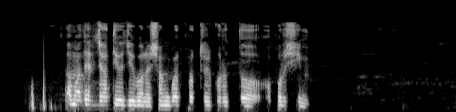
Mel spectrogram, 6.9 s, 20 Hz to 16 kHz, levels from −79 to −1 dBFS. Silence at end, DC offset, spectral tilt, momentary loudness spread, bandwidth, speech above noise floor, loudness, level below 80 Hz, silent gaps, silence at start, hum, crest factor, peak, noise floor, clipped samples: 2.25 s; under 0.1%; -3 dB/octave; 13 LU; 7.8 kHz; 60 dB; -16 LUFS; -60 dBFS; none; 0.45 s; none; 18 dB; 0 dBFS; -75 dBFS; under 0.1%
